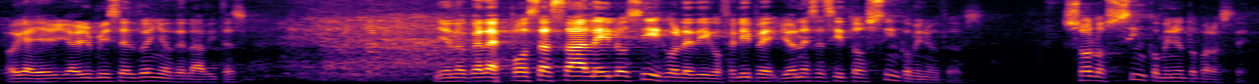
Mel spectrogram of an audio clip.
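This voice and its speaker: A man preaching a sermon, telling a story with sudden shouts and hushed asides, speaking to his congregation. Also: mid-range voice, fast. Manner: dramatic, swings from loud cries to hushed tones, addresses congregation. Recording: echoey hall with faint noise.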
